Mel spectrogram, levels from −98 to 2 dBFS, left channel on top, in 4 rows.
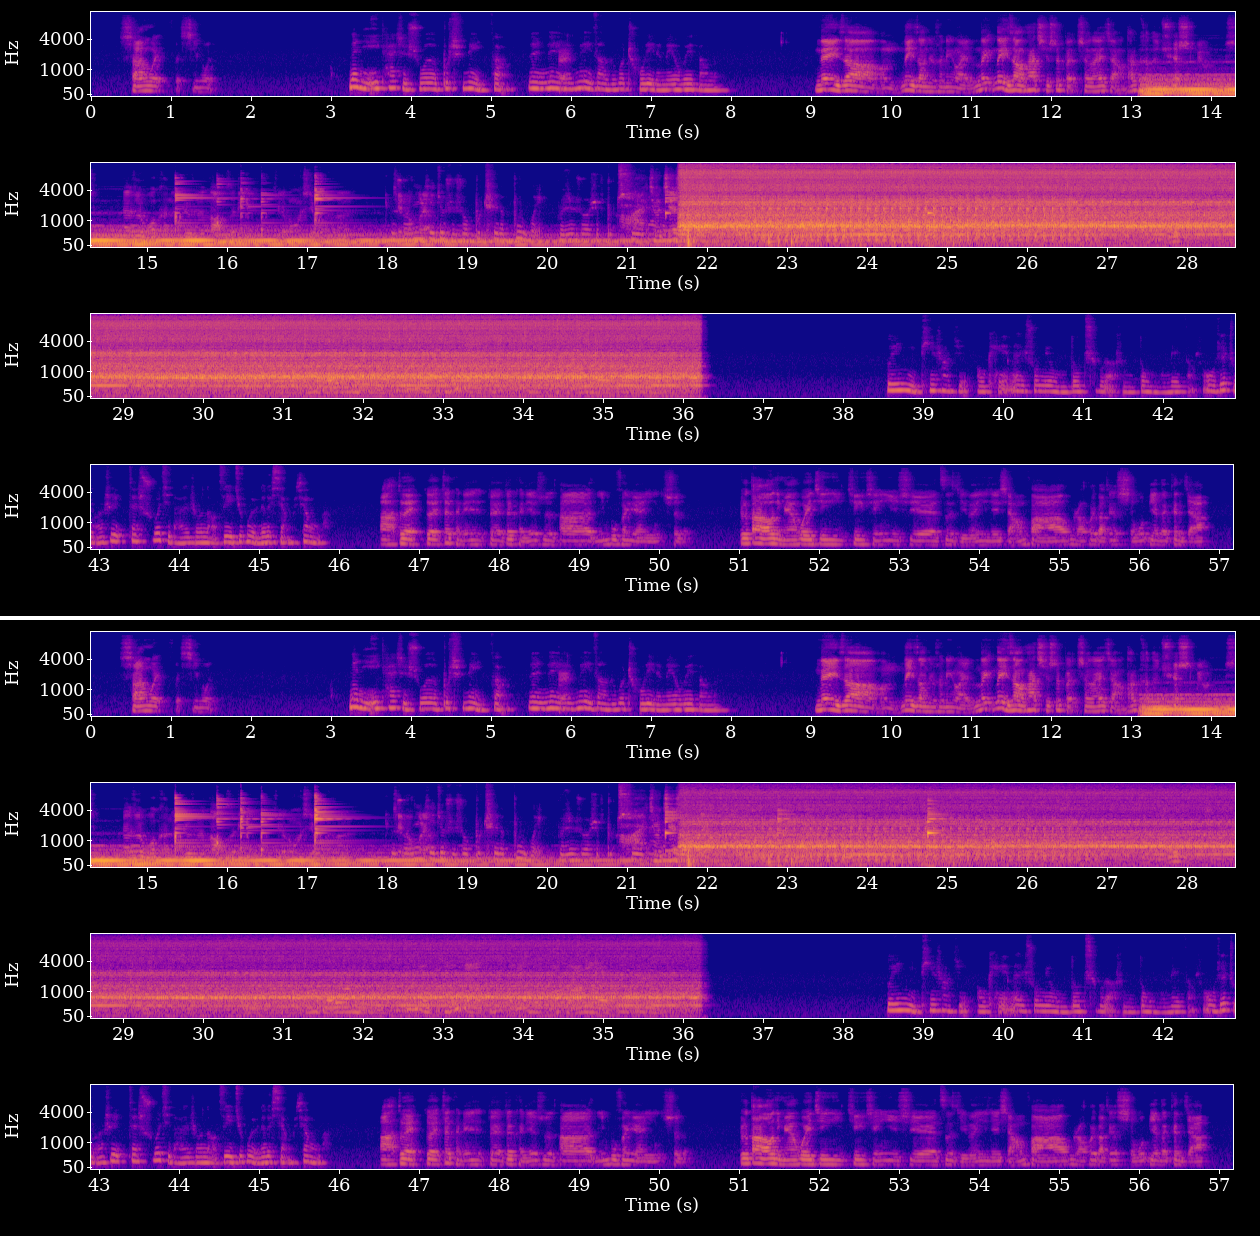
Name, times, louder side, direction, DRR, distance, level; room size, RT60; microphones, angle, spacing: voice 1, 0.4-1.5 5.8-6.0 9.0-14.3 14.7-17.7 18.1-18.6 20.9-30.9 31.3-32.2 32.5-35.8 46.5-50.4 51.0-56.8, equal, 5° right, 1.4 m, -45 dB
voice 2, 3.2-7.9 18.0-21.8 38.5-45.8, left 1 dB, 20° left, 0.8 m, -46 dB
sound 1, 13.1-23.8 24.1-24.4 24.8-24.9, equal, 65° left, 1.1 m, -31 dB
sound 2, 15.3-17.7 21.5-23.3 24.7-26.2, right 8 dB, 40° right, 0.4 m, -37 dB
sound 3, 21.6-36.2, left 6 dB, 45° left, 0.3 m, -28 dB
11.5 x 4.6 x 2.3 m
head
